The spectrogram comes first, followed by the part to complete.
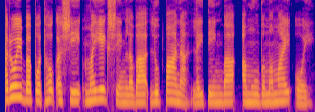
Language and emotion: Manipuri, neutral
